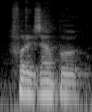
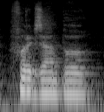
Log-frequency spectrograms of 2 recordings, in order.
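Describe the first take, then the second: Both takes have the same delivery.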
